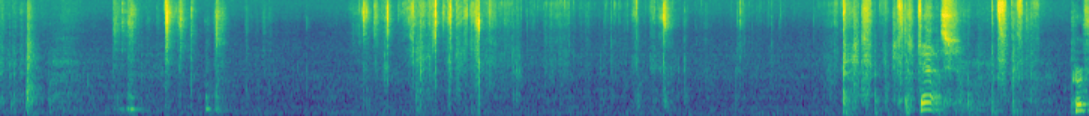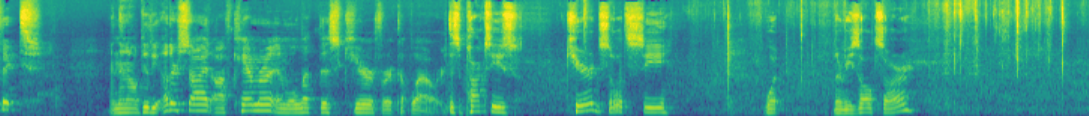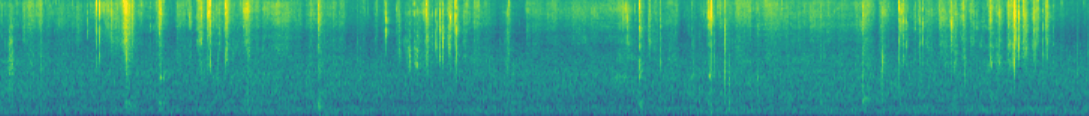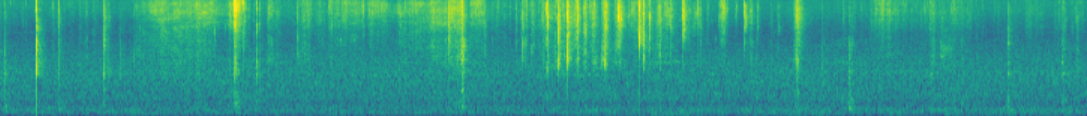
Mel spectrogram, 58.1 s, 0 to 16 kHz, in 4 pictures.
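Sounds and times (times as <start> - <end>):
masking tape peeling and crackling: 4.7 - 12.3, 23.8 - 54.4.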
